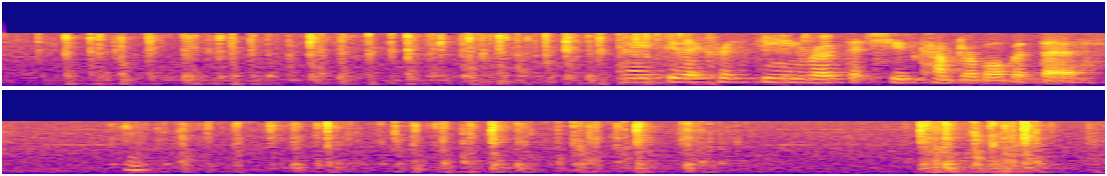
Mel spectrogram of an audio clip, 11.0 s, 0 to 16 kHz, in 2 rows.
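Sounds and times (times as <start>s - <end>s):
typing on a computer keyboard: 0.1s - 4.2s, 6.1s - 9.2s, 10.1s - 11.0s
speech: 3.1s - 6.4s.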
